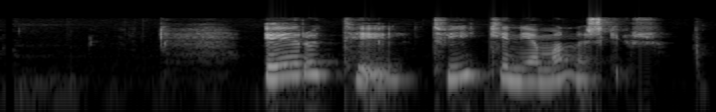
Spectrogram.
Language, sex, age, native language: Icelandic, female, 30-39, Icelandic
